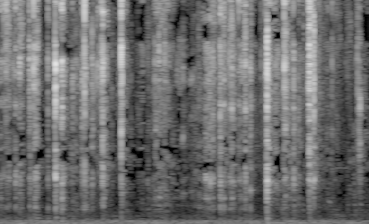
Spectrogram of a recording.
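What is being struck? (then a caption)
Bar of soap cut with a knife blade. A solid teal and white bar of soap, held in a hand with long painted nails, is shaved into crumbly flakes with a utility knife blade. Crisp, bright scraping and cutting strokes come with short, sharp clicks that die away instantly, over a faint low hum.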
